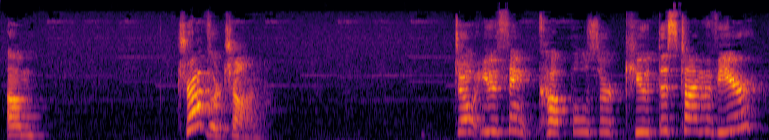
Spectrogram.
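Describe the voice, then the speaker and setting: A woman's voice: very high-pitched, animated, a little slow, sharp tone, full character voice. Woman as anxious scheming teen boy, anime roleplay, petulant, whiny, exasperated, faint backing music. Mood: nervous, coy.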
